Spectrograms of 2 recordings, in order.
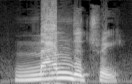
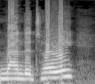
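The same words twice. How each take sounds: First: The stress falls on the first syllable. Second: The stress falls on a later syllable. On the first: The speaker calls it right. "The stress is on man" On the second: The speaker calls it wrong. "It's not mandatory"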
